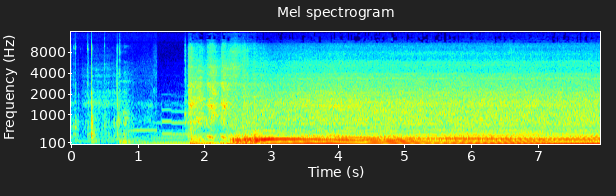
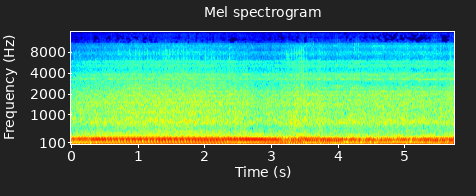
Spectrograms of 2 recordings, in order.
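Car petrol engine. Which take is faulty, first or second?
second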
